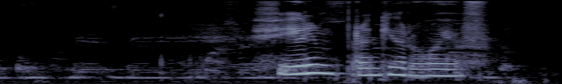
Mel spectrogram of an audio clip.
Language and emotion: Russian, sad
